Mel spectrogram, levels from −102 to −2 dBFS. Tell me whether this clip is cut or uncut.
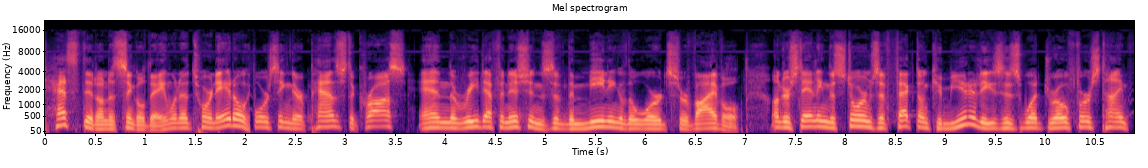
cut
